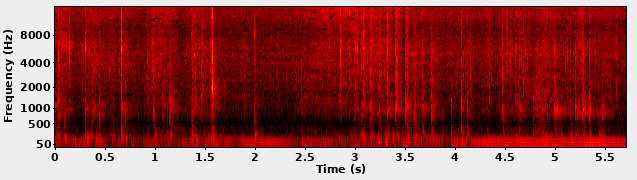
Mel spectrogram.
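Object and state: Laptop keyboard being wiped.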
